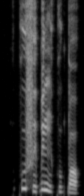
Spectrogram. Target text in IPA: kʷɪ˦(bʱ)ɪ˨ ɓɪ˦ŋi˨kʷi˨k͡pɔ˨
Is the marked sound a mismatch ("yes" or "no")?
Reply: yes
